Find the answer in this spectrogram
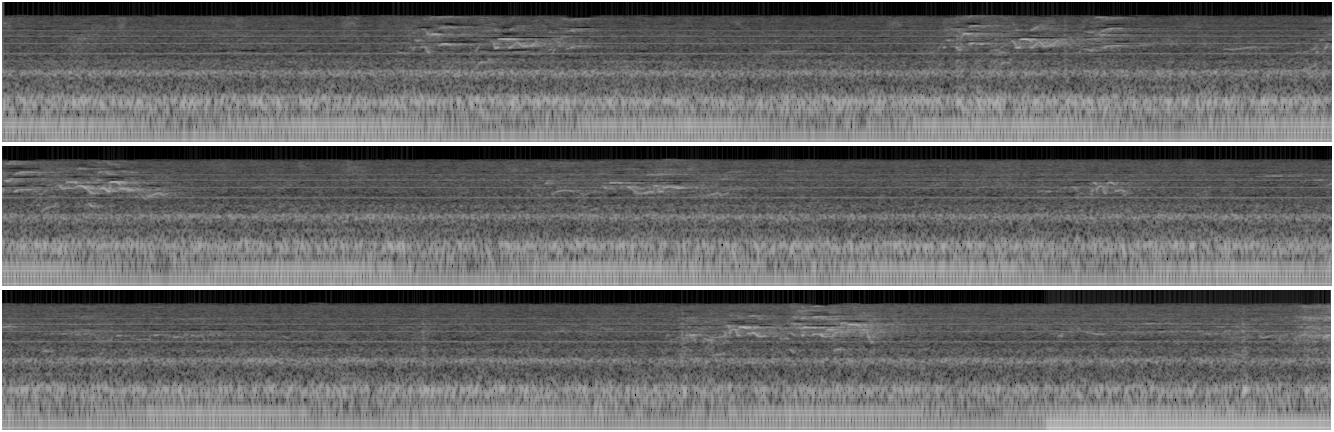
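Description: Birds calling in short chirpy clusters every few seconds, over a steady electrical hum with a low drone that pulses about once a second.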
